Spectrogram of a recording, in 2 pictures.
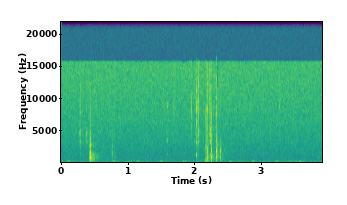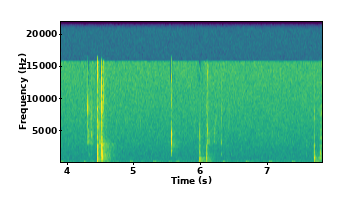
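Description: A small metal-handled blade cuts and shaves thin slices off a small, solid red soap bar molded like a strawberry, held in fingers with painted nails. Quiet, crisp clicks and short scraping cuts come at an uneven pace over a soft, low background hush. Each cut snaps off quickly, with no ring afterward.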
